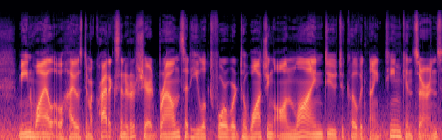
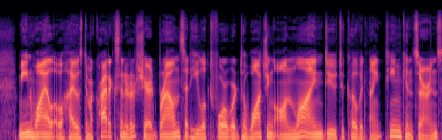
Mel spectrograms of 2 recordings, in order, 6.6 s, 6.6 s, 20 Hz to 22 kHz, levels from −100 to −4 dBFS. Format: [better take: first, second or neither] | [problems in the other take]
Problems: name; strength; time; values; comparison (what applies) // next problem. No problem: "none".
second | wind noise on the microphone; occasional gusts; 25 dB below the speech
